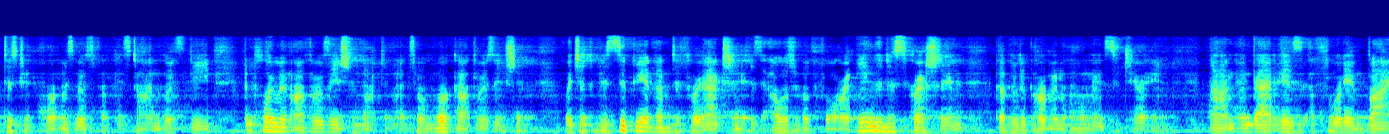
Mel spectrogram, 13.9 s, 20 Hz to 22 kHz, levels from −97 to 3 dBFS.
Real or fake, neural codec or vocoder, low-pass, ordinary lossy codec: fake; codec, 24 kHz, 1 kbps, SNAC; 7.2 kHz; Opus, 64 kbps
